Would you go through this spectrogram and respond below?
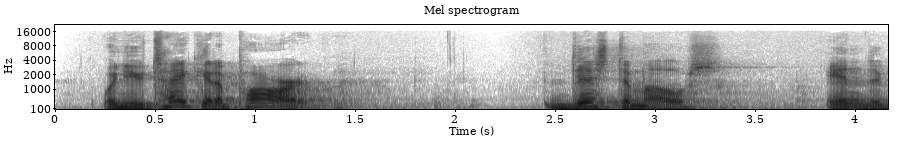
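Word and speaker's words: distomos: But it's D-I-S-T-O-M-O-S, distimos. And it's pronounced many different ways, but I don't care how you pronounce it. Do what you want to with it. Distimos.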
